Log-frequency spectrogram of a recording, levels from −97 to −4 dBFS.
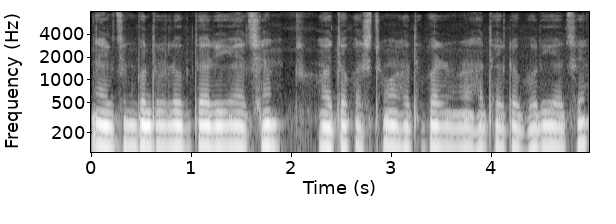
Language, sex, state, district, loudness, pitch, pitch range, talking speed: Bengali, male, Tripura, Unakoti, -16 LUFS, 125 Hz, 120-125 Hz, 155 wpm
